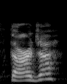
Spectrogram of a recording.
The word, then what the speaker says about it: Tharja: Because you know how in Norse J's are usually pronounced as Y? Only after a hard consonant, not after a soft consonant.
